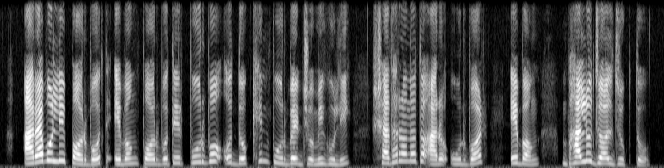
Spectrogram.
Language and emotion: Bengali, neutral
